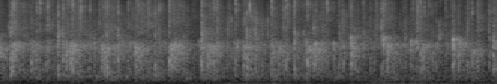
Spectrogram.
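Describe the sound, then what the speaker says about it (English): A conference audience breaks into steady applause, a continuous patter of many hands clapping at moderate volume for several seconds with no speech over it. "let's give a huge round of applause to Wade."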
